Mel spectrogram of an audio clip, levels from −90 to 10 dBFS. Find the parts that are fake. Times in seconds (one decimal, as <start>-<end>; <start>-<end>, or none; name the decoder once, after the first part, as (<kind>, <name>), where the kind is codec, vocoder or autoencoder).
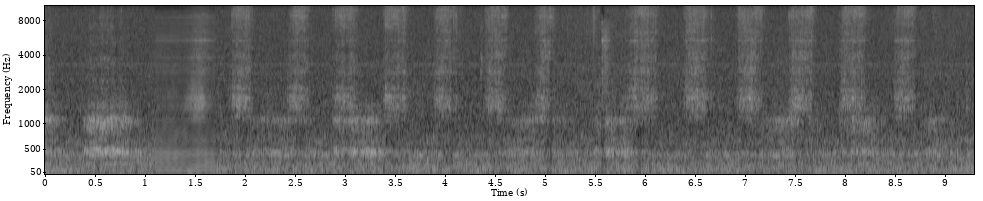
1.1-1.7 (vocoder, Vocos)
